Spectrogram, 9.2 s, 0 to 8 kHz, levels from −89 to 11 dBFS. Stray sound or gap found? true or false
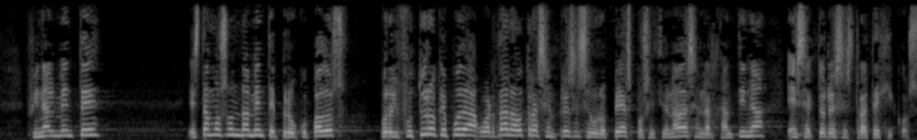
false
